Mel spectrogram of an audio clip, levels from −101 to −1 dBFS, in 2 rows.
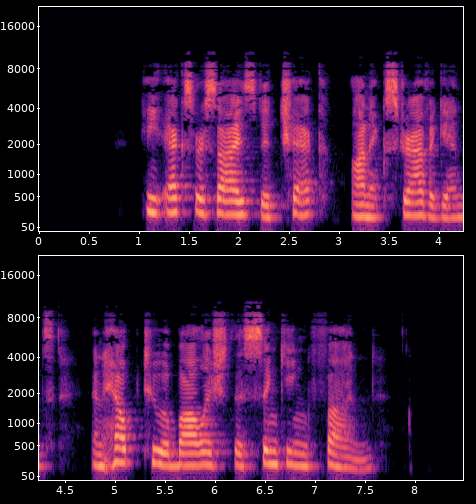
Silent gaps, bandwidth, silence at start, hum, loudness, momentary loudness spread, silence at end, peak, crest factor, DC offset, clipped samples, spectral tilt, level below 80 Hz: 3.07-3.11 s; 10 kHz; 1.1 s; none; -24 LUFS; 12 LU; 0.9 s; -6 dBFS; 20 dB; under 0.1%; under 0.1%; -3.5 dB/octave; -74 dBFS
